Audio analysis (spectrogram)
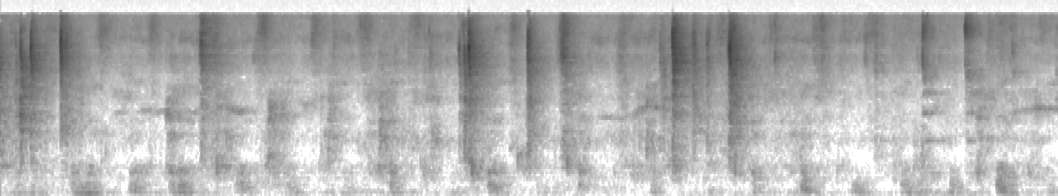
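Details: Peanut butter eaten by Izzy, a happy Australian Kelpie x Border Collie puppy: sharp wet licks and lip smacks come in uneven bursts, some loud and close.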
